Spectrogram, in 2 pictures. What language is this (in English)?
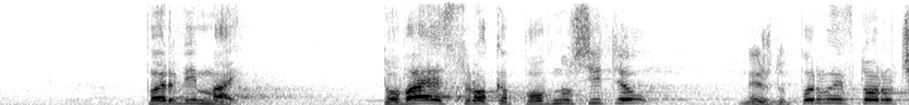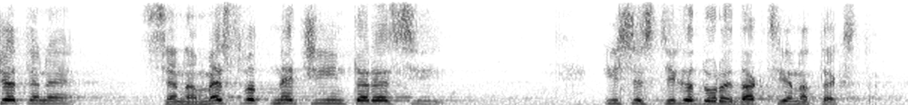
Bulgarian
